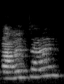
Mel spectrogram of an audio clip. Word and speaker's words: Valentine: Valentine, you pronounce it Valentine? Yes.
